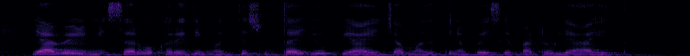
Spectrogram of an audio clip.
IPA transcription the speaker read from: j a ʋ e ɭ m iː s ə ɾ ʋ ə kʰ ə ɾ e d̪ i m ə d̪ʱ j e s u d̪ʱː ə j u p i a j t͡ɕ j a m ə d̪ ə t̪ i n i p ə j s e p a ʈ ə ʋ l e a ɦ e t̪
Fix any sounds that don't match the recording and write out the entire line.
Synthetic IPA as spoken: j a ʋ e ɭ m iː s ə ɾ ʋ ə kʰ ə ɾ e d̪ i m ə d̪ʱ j e s u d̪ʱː a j u p i a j t͡ɕ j a m ə d̪ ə t̪ i n e p ə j s e p a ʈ ə ʋ l e a ɦ e t̪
